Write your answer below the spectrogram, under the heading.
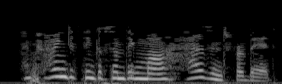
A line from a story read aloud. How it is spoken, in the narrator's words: she answered with a sigh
